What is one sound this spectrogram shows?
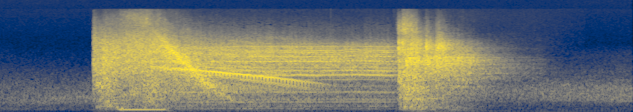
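A pod hatch hisses and whirs open.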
